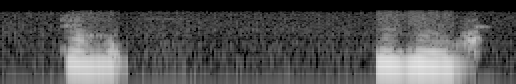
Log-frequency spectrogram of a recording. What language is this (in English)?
Manipuri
